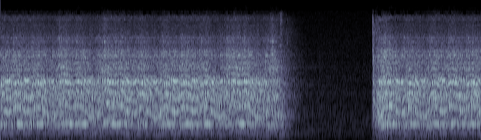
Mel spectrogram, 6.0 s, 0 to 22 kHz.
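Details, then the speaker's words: Old 318 V8, has spark after ballast removal, intake wet with fuel: starter drones in a sluggish, even rhythm, pauses, then grinds on without catching; slow cranking no-start, starter to be wired straight to the battery for faster cranking. "try all right to see if I can get it to crank a little bit faster"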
